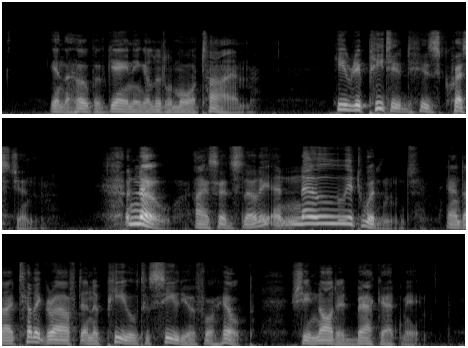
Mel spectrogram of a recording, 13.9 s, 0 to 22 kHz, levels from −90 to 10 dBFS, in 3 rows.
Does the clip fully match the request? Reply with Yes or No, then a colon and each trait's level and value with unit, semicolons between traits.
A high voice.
No: low, 105 Hz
